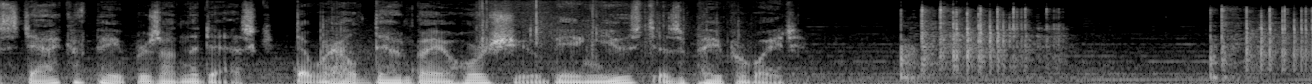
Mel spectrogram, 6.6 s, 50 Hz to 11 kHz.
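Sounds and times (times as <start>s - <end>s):
speech: 0.0s - 4.1s
coins rattling and sliding inside a heavy metal box from a desk drawer: 4.5s - 5.4s, 6.1s - 6.5s.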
